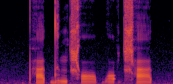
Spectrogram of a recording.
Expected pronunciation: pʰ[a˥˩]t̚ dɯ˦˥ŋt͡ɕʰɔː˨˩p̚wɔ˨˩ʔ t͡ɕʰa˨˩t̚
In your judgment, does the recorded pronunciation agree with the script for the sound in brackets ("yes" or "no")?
no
